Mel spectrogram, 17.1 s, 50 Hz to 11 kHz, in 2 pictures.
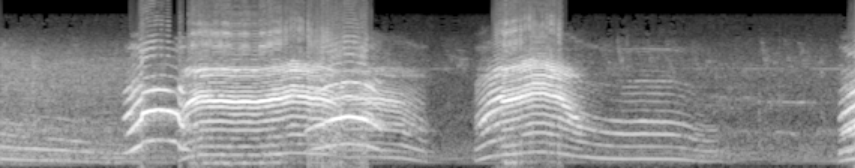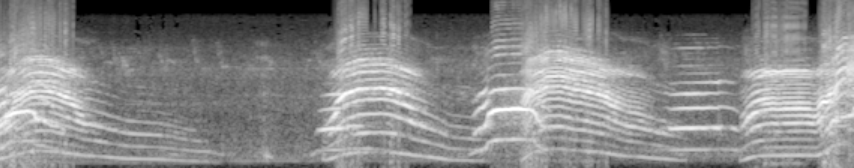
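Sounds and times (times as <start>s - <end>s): cats yowling: 0.0s - 10.7s, 11.6s - 17.0s.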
